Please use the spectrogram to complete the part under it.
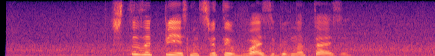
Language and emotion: Russian, positive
